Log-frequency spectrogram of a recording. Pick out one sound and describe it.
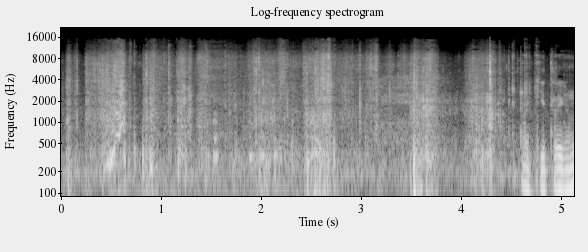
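Sequins rustle and scrape under a gloved hand.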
